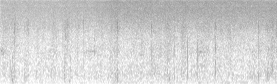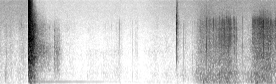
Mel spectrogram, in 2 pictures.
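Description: Rifle firing Lehigh Extreme bullets, one sharp loud shot with a short ringing tail after quiet ambient ticks, then a faint click and a burst of broadband noise near the end.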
